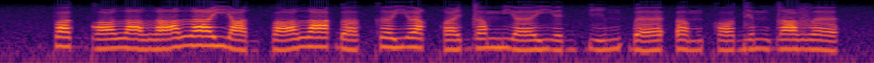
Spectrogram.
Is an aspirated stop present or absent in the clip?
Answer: absent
